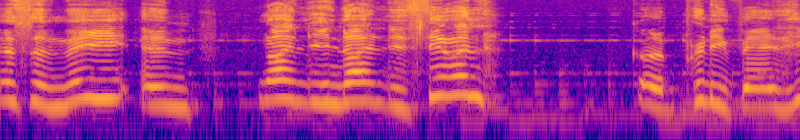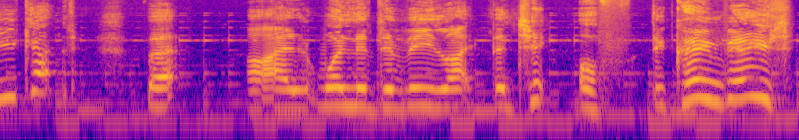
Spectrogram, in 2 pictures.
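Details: Adult woman with cerebral palsy, a former Paralympic athlete, who regards her voice as a real barrier to being respected; dysarthria (cerebral palsy).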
